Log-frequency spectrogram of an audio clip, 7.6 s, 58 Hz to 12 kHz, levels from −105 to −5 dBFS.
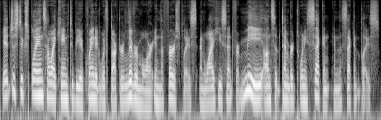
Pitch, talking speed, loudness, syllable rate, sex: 135 Hz, 235 wpm, -19 LUFS, 5.8 syllables/s, male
